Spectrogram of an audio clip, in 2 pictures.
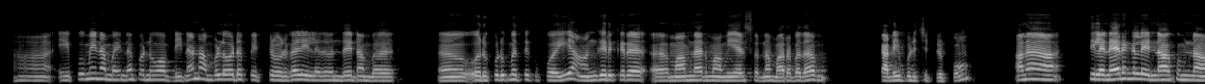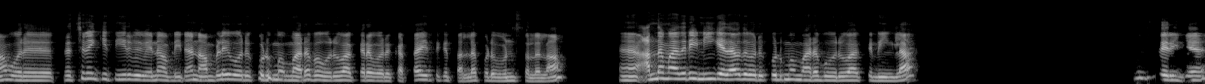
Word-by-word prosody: ஆ, -, -, -16 dB, 0.5 s
எப்பவுமே 245 Hz, +5 st, -4 dB
நம்ம 225 Hz, -4 st, -2 dB
என்ன 220 Hz, -, -5 dB
பண்ணுவோம் 215 Hz, -1 st, -5 dB
அப்பிடின்னா, 180 Hz, +3 st, -6 dB
நம்பளோட 225 Hz, 0 st, -2 dB
பெற்றோர்கள் 210 Hz, +1 st, -3 dB
இல்லது 195 Hz, -1 st, -4 dB
வந்து 195 Hz, +1 st, -3 dB
நம்ப 180 Hz, -2 st, -4 dB, 0.7 s
அ -, -, 0 dB, 0.3 s
ஒரு 195 Hz, -1 st, 0 dB
குடும்பத்துக்கு 220 Hz, -1 st, -4 dB
போயி 185 Hz, +1 st, 0 dB, 0.2 s
அங்க 195 Hz, +4 st, -3 dB
இருக்கிற 215 Hz, 0 st, -1 dB, 0.3 s
அ -, -, -2 dB, 0.2 s
மாமனார், 190 Hz, +1 st, +1 dB
மாமியார் 180 Hz, 0 st, -1 dB
சொன்ன 180 Hz, 0 st, -4 dB
மரப 180 Hz, +2 st, -1 dB
தான். 210 Hz, 0 st, 0 dB, 0.6 s
கடைபிடிச்சுட்டு 180 Hz, -2 st, -1 dB
இருப்போம். 165 Hz, -, -7 dB, 0.5 s
ஆனா, 240 Hz, +3 st, +4 dB, 0.6 s
சில 235 Hz, -2 st, +5 dB
நேரங்கள்ல 255 Hz, +1 st, +7 dB
என்னாகும்ன்னா, 210 Hz, -1 st, +2 dB, 0.2 s
ஒரு 185 Hz, -1 st, 0 dB, 0.3 s
பிரச்சனைக்கு 250 Hz, +5 st, -2 dB
தீர்வு 225 Hz, -1 st, 0 dB
வேணும் 200 Hz, +1 st, -1 dB
அப்பிடின்னா, 185 Hz, +2 st, -2 dB
நம்பளே 200 Hz, +5 st, +1 dB
ஒரு 205 Hz, -1 st, -2 dB
குடும்ப 215 Hz, 0 st, 0 dB
மரப 205 Hz, +3 st, +1 dB
உருவாக்குற 190 Hz, 0 st, 0 dB
ஒரு 170 Hz, -, -3 dB
கட்டாயத்துக்கு 210 Hz, -3 st, -2 dB
தள்ளப்படுவோம்ன்னு 170 Hz, +1 st, -4 dB
சொல்லலாம். 155 Hz, -, -1 dB, 0.6 s
அ -, -, -1 dB, 0.3 s
அந்த 265 Hz, +4 st, +4 dB
மாதிரி 260 Hz, +1 st, +6 dB
நீங்க 255 Hz, -1 st, +5 dB
ஏதாவது 235 Hz, +1 st, +6 dB
ஒரு 205 Hz, -, -2 dB
குடும்ப 220 Hz, +1 st, 0 dB
மரபு 195 Hz, -1 st, +1 dB
உருவாக்குனீங்களா? 185 Hz, -2 st, +1 dB, 2.3 s
ம். 295 Hz, 0 st, -7 dB
சரிங்க. 200 Hz, -3 st, +4 dB
200 Hz, 135 wpm, -23 LUFS, 185-220 Hz, 2.3 s, நேரங்கள்ல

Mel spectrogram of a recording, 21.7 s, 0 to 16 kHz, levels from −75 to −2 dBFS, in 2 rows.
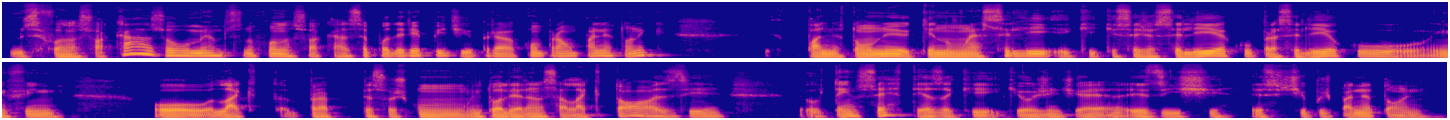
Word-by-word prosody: se -, -, -3 dB
for 85 Hz, -, 0 dB
na 80 Hz, -1 st, 0 dB
sua 80 Hz, -, -4 dB
casa 185 Hz, -8 st, +1 dB
ou 125 Hz, -1 st, +3 dB
mesmo 120 Hz, +1 st, +3 dB
se 125 Hz, -1 st, -13 dB
não 110 Hz, -, +1 dB
for 110 Hz, 0 st, +1 dB
na 100 Hz, -1 st, +2 dB
sua -, -, -3 dB
casa, 95 Hz, +1 st, -4 dB
você -, -, -1 dB
poderia 110 Hz, +3 st, +1 dB
pedir 120 Hz, -5 st, -2 dB
para 100 Hz, -3 st, -1 dB
comprar 110 Hz, +1 st, -1 dB
um 115 Hz, +1 st, -1 dB
panetone 125 Hz, +1 st, 0 dB
que 140 Hz, +1 st, -15 dB, 1.0 s
panetone 95 Hz, +2 st, +4 dB
que 85 Hz, +3 st, 0 dB
não 90 Hz, 0 st, +4 dB
é 90 Hz, -, +2 dB
celí 110 Hz, +2 st, +1 dB
que -, -, -7 dB
que -, -, -8 dB
seja 85 Hz, -2 st, -1 dB
celíaco, 100 Hz, +6 st, +4 dB
para 85 Hz, -4 st, 0 dB
celíaco 95 Hz, +7 st, 0 dB
ou, 95 Hz, -4 st, 0 dB
enfim, 85 Hz, -2 st, -1 dB, 0.7 s
ou 75 Hz, -3 st, +4 dB
lacta 75 Hz, 0 st, +2 dB, 0.4 s
para 80 Hz, -1 st, +1 dB, 0.2 s
pessoas 85 Hz, -1 st, -3 dB
com 80 Hz, -2 st, 0 dB
intolerância 80 Hz, -1 st, +1 dB
à -, -, -2 dB
lactose. 90 Hz, -, -1 dB, 0.6 s
Eu -, -, -5 dB
tenho 90 Hz, +6 st, 0 dB
certeza 100 Hz, -, -1 dB
que 70 Hz, -2 st, -3 dB
que 70 Hz, -, -5 dB
hoje 70 Hz, +1 st, -1 dB
em -, -, -3 dB
dia, 70 Hz, 0 st, -5 dB
eh, 75 Hz, +5 st, -1 dB
existe 80 Hz, -1 st, -2 dB
esses -, -, -3 dB
tipos 80 Hz, -, -5 dB
de 80 Hz, -, -11 dB
panetone. 70 Hz, -6 st, -2 dB
90 Hz, 155 wpm, -25 LUFS, 80-110 Hz, 1.0 s, panetone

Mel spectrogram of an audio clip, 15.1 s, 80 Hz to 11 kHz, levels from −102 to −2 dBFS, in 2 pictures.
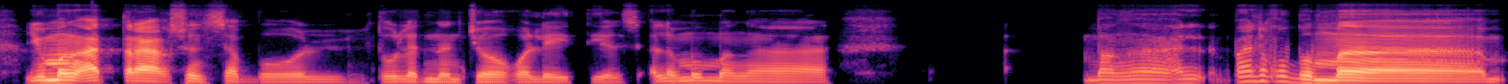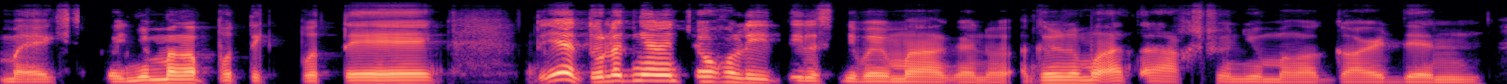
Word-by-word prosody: yung 125 Hz, +1 st, +5 dB
mga 115 Hz, -2 st, +7 dB
attraction 105 Hz, -1 st, +3 dB
sa 100 Hz, -, -5 dB
Bohol 95 Hz, 0 st, -9 dB
tulad 100 Hz, 0 st, -4 dB
ng 95 Hz, -1 st, -4 dB
Chocolate 90 Hz, -2 st, -4 dB
hills, 85 Hz, -2 st, -10 dB
alam 110 Hz, +2 st, -4 dB
mo 115 Hz, -, -3 dB
mga 100 Hz, -3 st, -5 dB, 1.3 s
mga 135 Hz, +2 st, -5 dB, 0.2 s
al 145 Hz, -, -6 dB, 0.2 s
pa'no 200 Hz, +2 st, -3 dB
ko 200 Hz, -, -3 dB
ba 140 Hz, -3 st, +2 dB
ma 120 Hz, -1 st, +9 dB, 0.8 s
ma-explain 95 Hz, +3 st, -6 dB
yung 130 Hz, +2 st, +1 dB
mga 140 Hz, 0 st, +6 dB
putik 120 Hz, -2 st, -8 dB
putik, 120 Hz, +3 st, +2 dB, 0.5 s
yan, 485 Hz, +7 st, +7 dB
tulad 215 Hz, +5 st, +3 dB
nga 230 Hz, -1 st, +7 dB
ng 220 Hz, -, +5 dB
Chocolate 180 Hz, -6 st, +1 dB
hills 115 Hz, -2 st, -5 dB
di 110 Hz, -, -6 dB
ba 100 Hz, 0 st, -1 dB
yung 100 Hz, 0 st, -4 dB
mga 95 Hz, -2 st, -1 dB
ganun. 85 Hz, 0 st, -8 dB
Ganun 125 Hz, +1 st, 0 dB
ang 125 Hz, -, -3 dB
mga 115 Hz, -, 0 dB
attraction, 100 Hz, -1 st, -9 dB
yung 95 Hz, -1 st, -8 dB
mga 90 Hz, 0 st, -7 dB
garden 90 Hz, 0 st, -6 dB
105 Hz, 165 wpm, -22 LUFS, 95-125 Hz, 1.3 s, ma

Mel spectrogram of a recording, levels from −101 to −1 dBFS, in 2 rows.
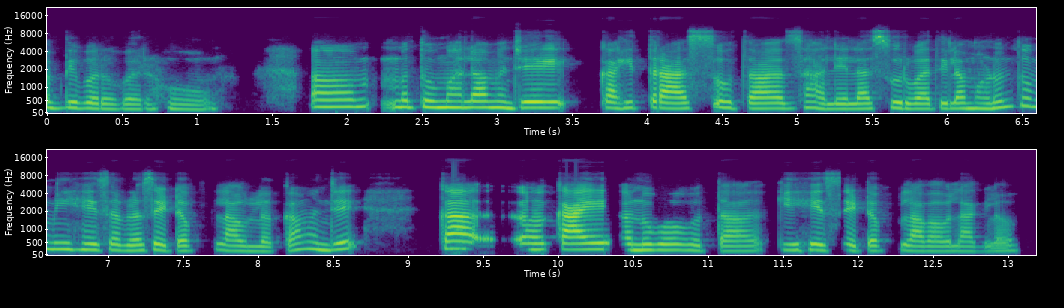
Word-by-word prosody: अगदी 225 Hz, +1 st, -1 dB
बरोबर. 185 Hz, -2 st, -3 dB
हो. 190 Hz, -, -6 dB, 0.9 s
अ, -, -, +2 dB, 0.5 s
मग 255 Hz, -, +2 dB
तुम्हाला 240 Hz, -1 st, +3 dB
म्हणजे 230 Hz, -1 st, +3 dB, 0.3 s
काही 225 Hz, 0 st, 0 dB
त्रास 210 Hz, -3 st, +3 dB
होता, 205 Hz, -3 st, +1 dB
झालेला 200 Hz, -2 st, -2 dB
सुरुवातीला 205 Hz, -1 st, 0 dB
म्हणून 215 Hz, +6 st, -1 dB
तुम्ही 255 Hz, -4 st, -2 dB
हे 230 Hz, -1 st, +1 dB
सगळं 210 Hz, -2 st, -2 dB
सेटअप 195 Hz, -3 st, 0 dB, 0.2 s
लावलं 185 Hz, -4 st, -3 dB
का? 210 Hz, +2 st, -3 dB
म्हणजे 250 Hz, 0 st, -1 dB, 0.6 s
का 275 Hz, 0 st, +9 dB, 0.5 s
अ, 235 Hz, -, +2 dB
काय 235 Hz, +1 st, +7 dB, 0.2 s
अनुभव 220 Hz, 0 st, +1 dB
होता 195 Hz, -2 st, -5 dB, 0.3 s
की 220 Hz, 0 st, -4 dB
हे 215 Hz, -2 st, +2 dB
सेटअप 195 Hz, -1 st, -5 dB
लावावं 185 Hz, -1 st, -3 dB
लागलं? 180 Hz, +1 st, -8 dB
215 Hz, 135 wpm, -21 LUFS, 195-230 Hz, 0.9 s, का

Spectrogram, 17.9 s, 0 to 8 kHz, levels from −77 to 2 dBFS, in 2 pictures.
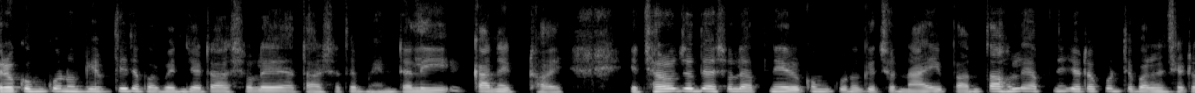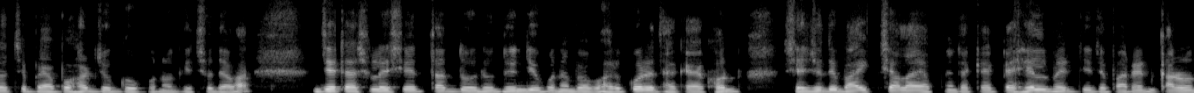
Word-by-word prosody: এরকম 175 Hz, +4 st, +7 dB
কোনো 205 Hz, -1 st, +4 dB
gift 175 Hz, -2 st, 0 dB
দিতে 205 Hz, -1 st, +5 dB
পারবেন, 160 Hz, -1 st, +1 dB
যেটা 165 Hz, +1 st, +1 dB
আসলে 170 Hz, +2 st, +1 dB, 0.3 s
তার 155 Hz, -1 st, -1 dB
সাথে 165 Hz, +1 st, -5 dB
mentally 155 Hz, +1 st, 0 dB, 0.3 s
connect 170 Hz, -3 st, +1 dB
হয়। 145 Hz, 0 st, -2 dB, 0.6 s
এছাড়াও 195 Hz, +6 st, +4 dB
যদি 210 Hz, 0 st, +6 dB
আসলে 195 Hz, 0 st, +1 dB
আপনি 190 Hz, -, -10 dB
এরকম 180 Hz, +1 st, +1 dB
কোনো 170 Hz, -1 st, -2 dB
কিছু 175 Hz, 0 st, -4 dB, 0.2 s
নাই 155 Hz, +2 st, 0 dB, 0.2 s
পান। 165 Hz, 0 st, -1 dB
তাহলে 205 Hz, +1 st, +3 dB
আপনি 205 Hz, +2 st, -13 dB
যেটা 195 Hz, 0 st, +2 dB
করতে 200 Hz, -2 st, -4 dB
পারেন 155 Hz, -1 st, +3 dB
সেটা 170 Hz, +1 st, -2 dB
হচ্ছে 165 Hz, -, -11 dB, 0.2 s
ব্যবহারযোগ্য 155 Hz, 0 st, 0 dB, 0.2 s
কোনো 150 Hz, 0 st, -6 dB
কিছু 145 Hz, +1 st, -9 dB
দেওয়া। 145 Hz, +3 st, 0 dB, 0.6 s
যেটা 180 Hz, 0 st, +6 dB
আসলে 175 Hz, +1 st, +1 dB
সে 175 Hz, -, +1 dB, 0.2 s
তার 170 Hz, -1 st, 0 dB
দৈনন্দিন 160 Hz, +1 st, +1 dB
জীবনে 160 Hz, 0 st, 0 dB
ব্যবহার 150 Hz, -1 st, +1 dB
করে 175 Hz, -2 st, +6 dB
থাকে। 145 Hz, +1 st, -3 dB
এখন 155 Hz, +2 st, +1 dB, 0.5 s
সে 160 Hz, -, +2 dB
যদি 170 Hz, +1 st, +3 dB
bike 165 Hz, 0 st, +1 dB
চালায়, 160 Hz, -1 st, +3 dB
আপনি 160 Hz, +2 st, -14 dB
তাকে 155 Hz, -, -6 dB
একটা 160 Hz, +2 st, -2 dB
helmet 170 Hz, 0 st, +3 dB
দিতে 155 Hz, 0 st, -3 dB
পারেন। 155 Hz, +1 st, -2 dB
কারণ 160 Hz, 0 st, +1 dB
165 Hz, 175 wpm, -23 LUFS, 155-175 Hz, 0.6 s, এরকম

